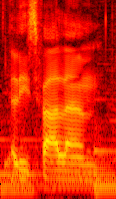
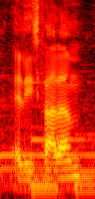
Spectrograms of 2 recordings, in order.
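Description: Both takes have the same delivery.

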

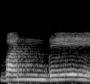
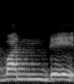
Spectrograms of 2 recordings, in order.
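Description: The two takes are said the same way.

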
